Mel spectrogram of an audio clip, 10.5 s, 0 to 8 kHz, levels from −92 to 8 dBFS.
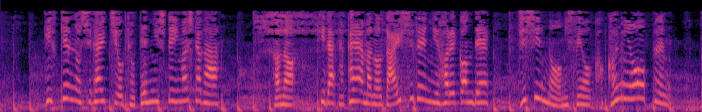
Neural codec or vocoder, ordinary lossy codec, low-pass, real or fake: codec, 16 kHz, 4 kbps, FunCodec, trained on LibriTTS, 50 frames a second; MP3, 24 kbps; 7.2 kHz; fake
